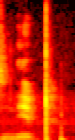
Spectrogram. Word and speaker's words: xib: viewcontroller.m and the third viewcontroller xib which is pronounced nib so what you're going to do is you're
